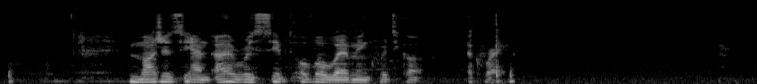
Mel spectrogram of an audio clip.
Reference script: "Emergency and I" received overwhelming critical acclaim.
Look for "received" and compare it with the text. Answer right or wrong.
right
